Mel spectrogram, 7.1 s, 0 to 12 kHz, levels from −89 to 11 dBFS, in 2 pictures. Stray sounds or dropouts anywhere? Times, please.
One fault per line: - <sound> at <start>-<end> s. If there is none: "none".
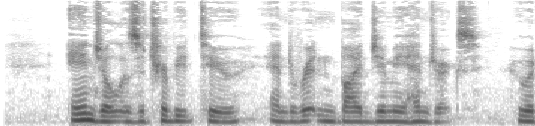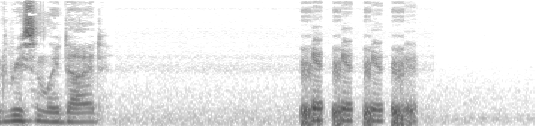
- laugh at 5.6-6.4 s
